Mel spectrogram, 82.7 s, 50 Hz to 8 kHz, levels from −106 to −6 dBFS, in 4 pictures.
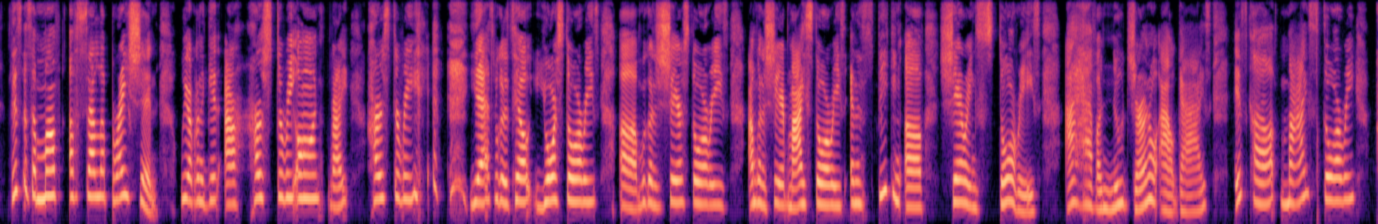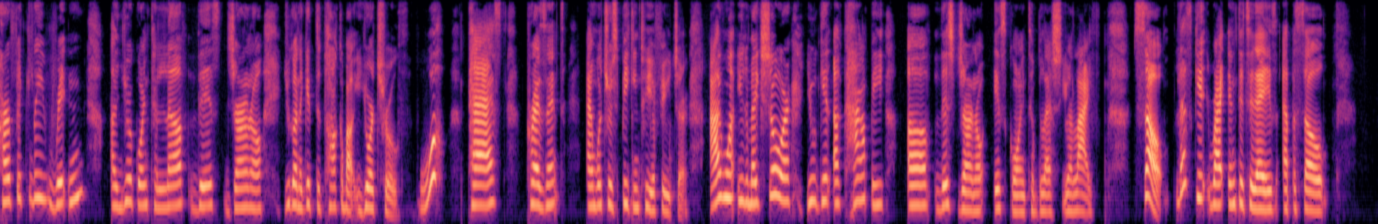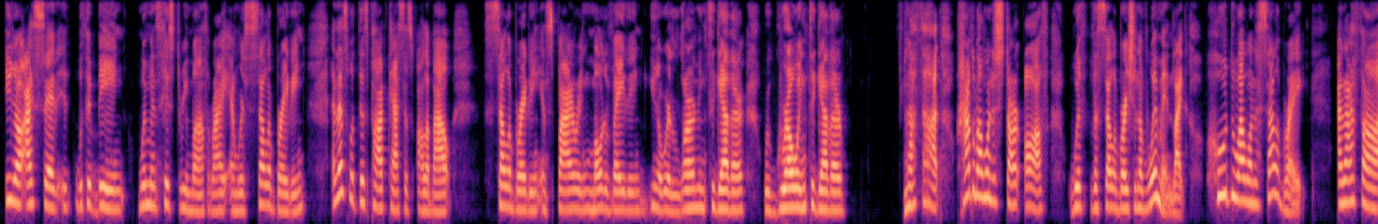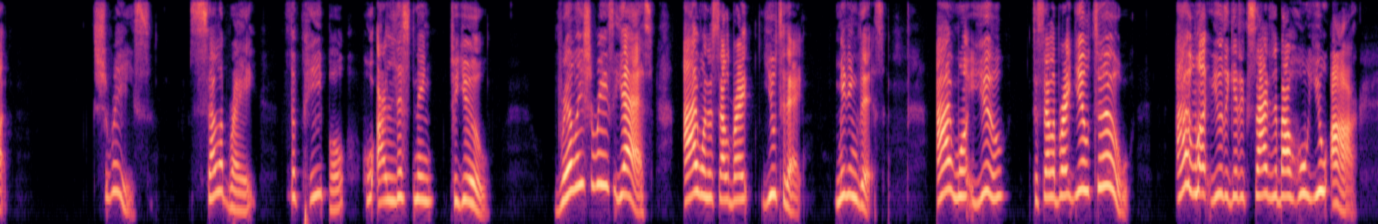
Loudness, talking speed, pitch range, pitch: -21 LUFS, 145 wpm, 205-300 Hz, 245 Hz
